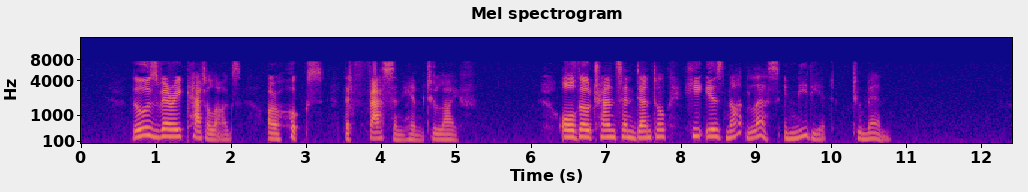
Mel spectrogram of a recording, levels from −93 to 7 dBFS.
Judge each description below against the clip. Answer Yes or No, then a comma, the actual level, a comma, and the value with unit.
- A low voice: No, medium, 185 Hz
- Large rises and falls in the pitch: Yes, wide, 5.7 semitones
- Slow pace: Yes, slow, 100 wpm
